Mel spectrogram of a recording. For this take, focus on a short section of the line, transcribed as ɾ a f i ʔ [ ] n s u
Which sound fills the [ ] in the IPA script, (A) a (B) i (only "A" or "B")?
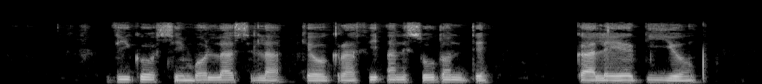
A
